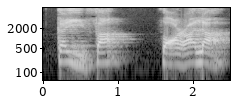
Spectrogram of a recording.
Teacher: ऊपर वाले जो दो दांत हैं उनका किनारा नीचे वाले होंठ की तरी वाली जगह पे लगे तो फा पढ़ा जाता है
